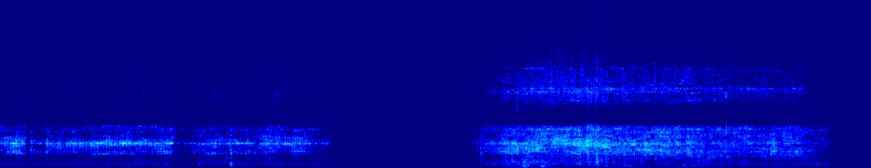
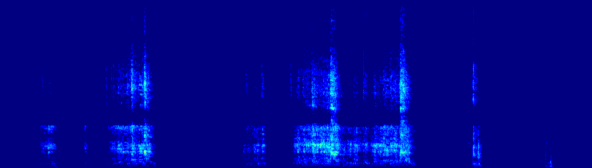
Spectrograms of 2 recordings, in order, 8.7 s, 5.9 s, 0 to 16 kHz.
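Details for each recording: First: Old model locomotive (060) motor after oiling the bottom bearing and refitting the shell: light, even high-pitched hiss with short gaps, no knocking or grinding; quieter in forward motion, repair successful. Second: Old model locomotive (060) motor after adjusting the brushes: intermittent high, scratchy chirping squeal in short bursts like an angry chipmunk; bottom bearing needed oil.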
